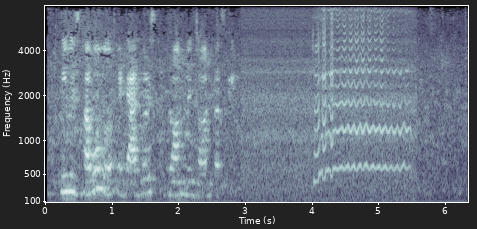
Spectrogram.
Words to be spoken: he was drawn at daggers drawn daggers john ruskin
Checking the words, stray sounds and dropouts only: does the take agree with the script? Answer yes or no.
no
